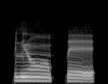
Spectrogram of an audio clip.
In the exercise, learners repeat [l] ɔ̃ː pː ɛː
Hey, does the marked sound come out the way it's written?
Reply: no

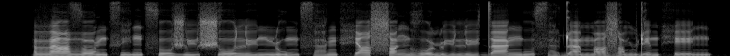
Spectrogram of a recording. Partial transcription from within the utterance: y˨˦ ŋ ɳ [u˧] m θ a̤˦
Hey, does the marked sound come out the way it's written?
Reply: yes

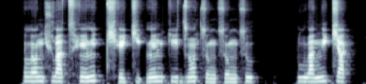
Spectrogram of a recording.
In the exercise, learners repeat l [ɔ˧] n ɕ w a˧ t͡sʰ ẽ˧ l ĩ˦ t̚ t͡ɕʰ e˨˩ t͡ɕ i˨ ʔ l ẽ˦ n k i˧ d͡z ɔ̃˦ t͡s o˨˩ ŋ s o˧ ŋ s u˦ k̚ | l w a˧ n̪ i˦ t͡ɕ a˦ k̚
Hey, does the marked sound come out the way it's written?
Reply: yes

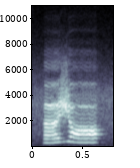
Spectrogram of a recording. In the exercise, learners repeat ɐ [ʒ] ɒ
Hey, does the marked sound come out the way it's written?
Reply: yes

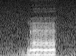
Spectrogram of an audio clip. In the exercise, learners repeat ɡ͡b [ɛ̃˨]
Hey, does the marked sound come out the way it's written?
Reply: no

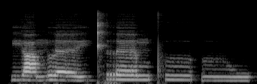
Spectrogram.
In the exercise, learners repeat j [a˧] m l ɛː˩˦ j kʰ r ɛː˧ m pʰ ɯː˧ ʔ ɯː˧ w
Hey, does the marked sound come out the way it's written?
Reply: no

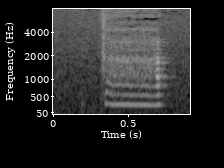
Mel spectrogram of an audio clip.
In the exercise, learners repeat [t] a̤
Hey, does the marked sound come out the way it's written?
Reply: yes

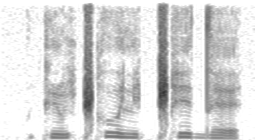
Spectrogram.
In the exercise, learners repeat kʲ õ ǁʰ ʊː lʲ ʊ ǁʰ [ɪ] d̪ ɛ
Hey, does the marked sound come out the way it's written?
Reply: yes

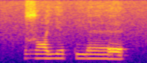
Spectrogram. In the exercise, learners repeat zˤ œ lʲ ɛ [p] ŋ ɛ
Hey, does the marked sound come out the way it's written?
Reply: yes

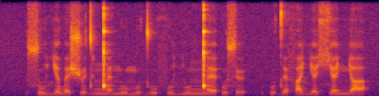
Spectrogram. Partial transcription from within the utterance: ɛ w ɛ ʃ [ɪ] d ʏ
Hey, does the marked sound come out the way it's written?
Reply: no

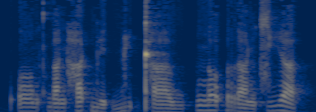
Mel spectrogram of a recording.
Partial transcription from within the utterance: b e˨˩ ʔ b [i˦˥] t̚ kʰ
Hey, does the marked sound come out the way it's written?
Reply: yes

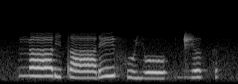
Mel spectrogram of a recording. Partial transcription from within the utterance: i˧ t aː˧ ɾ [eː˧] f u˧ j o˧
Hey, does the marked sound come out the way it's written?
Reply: no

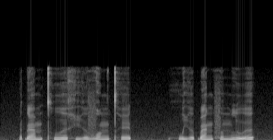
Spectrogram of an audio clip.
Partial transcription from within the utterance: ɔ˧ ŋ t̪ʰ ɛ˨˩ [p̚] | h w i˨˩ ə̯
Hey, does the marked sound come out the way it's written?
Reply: no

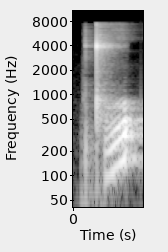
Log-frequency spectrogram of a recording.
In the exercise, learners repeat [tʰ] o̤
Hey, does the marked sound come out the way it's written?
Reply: yes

